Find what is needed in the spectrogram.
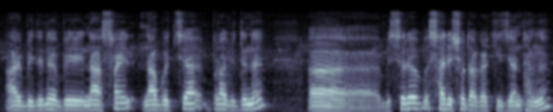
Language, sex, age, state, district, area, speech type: Bodo, male, 30-45, Assam, Udalguri, rural, spontaneous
